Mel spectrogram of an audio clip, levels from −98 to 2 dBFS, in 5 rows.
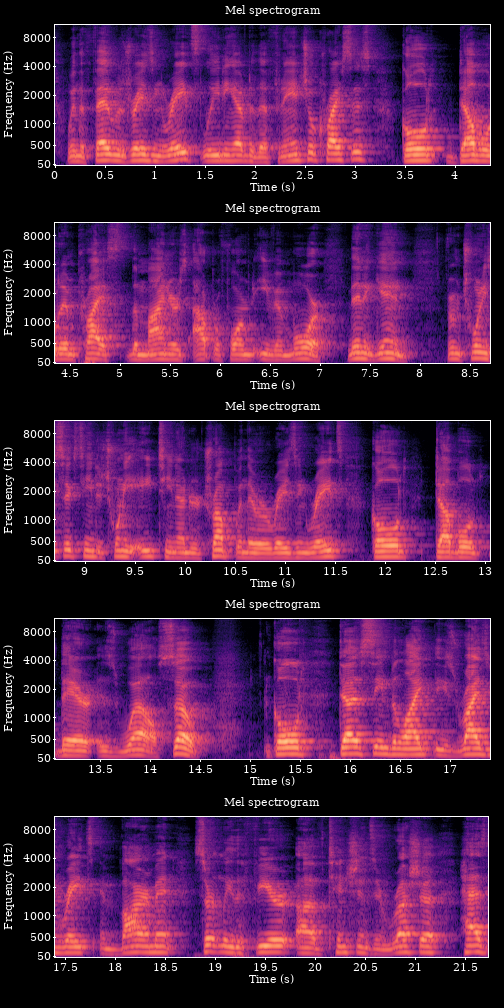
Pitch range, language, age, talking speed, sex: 115-140 Hz, English, 30-49, 155 wpm, male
